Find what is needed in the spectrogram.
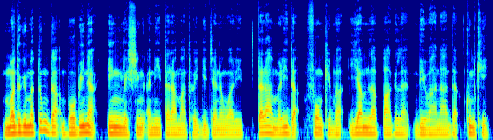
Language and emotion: Manipuri, neutral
